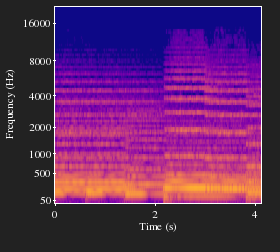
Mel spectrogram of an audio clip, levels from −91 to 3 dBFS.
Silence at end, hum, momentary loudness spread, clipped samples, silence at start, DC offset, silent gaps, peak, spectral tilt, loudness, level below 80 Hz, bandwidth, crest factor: 0 s; none; 6 LU; under 0.1%; 0 s; under 0.1%; none; -10 dBFS; -7 dB/octave; -23 LUFS; -54 dBFS; 10 kHz; 12 dB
